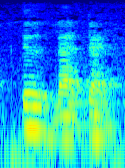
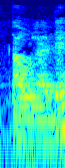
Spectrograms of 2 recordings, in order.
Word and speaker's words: teladan: Yang betulnya adalah sebutan teladan. T E kita N d a n dan teladan. Jadi dekat sini saya melampirkan dua daripada segi kesalahan ejaan mahupun kesalahan tatabahasa. daripada segi kesalahan ejaan seperti yang kita katakan tadilah tauladan dan teladan t u ataupun t jawapannya adalah te teladan tapi daripada segi tatabahasanya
